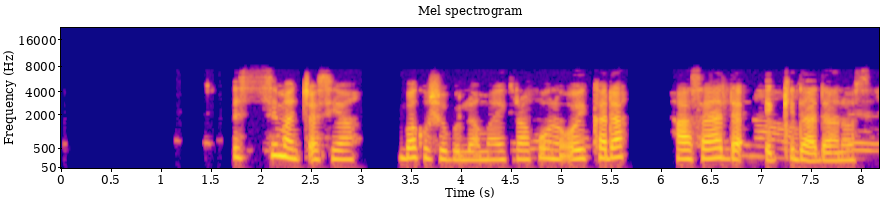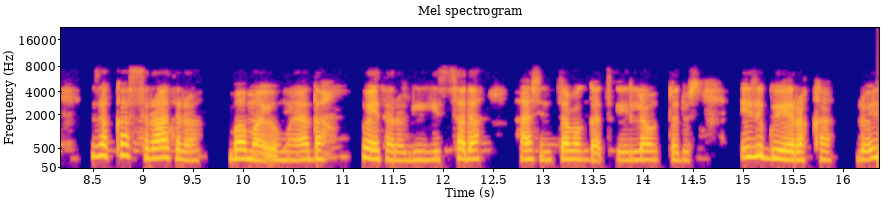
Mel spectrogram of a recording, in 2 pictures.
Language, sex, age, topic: Gamo, female, 18-24, government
